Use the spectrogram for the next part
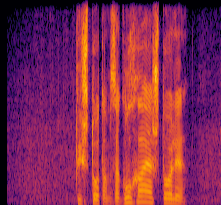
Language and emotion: Russian, angry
